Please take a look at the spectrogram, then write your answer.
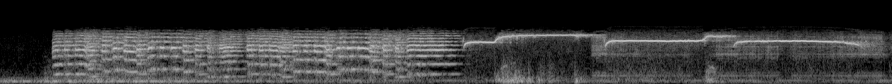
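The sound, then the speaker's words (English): A naval general quarters alarm sounds aboard a ship with a convoy, calling all hands to battle stations, as a loud, rapidly pulsing harmonic tone for several seconds, then gives way to shrill, sustained whistle blasts that step between high pitches, with no voices. “Sound general quarters.”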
